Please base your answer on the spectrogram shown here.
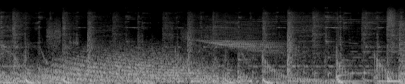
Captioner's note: whoosh!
